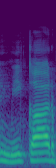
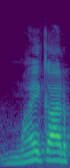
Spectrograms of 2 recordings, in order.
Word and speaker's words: MICAR: अब पता नहीं, इसको आप जो चाहें पढ़ लें, मी कार पढ़ लें, माई कार पढ़ लें, वो आपकी मर्ज़ी है।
